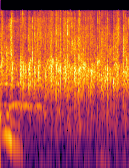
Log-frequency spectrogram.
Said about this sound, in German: Großen Applaus für sie.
